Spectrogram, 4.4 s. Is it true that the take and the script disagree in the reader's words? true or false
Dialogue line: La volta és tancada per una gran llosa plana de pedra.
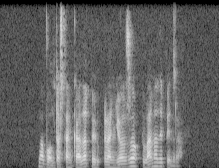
true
